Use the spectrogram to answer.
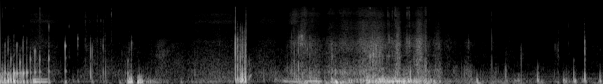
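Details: Ordinary stomach growling (borborygmi): low, bubbling gurgles and rumbles from the belly that come and go.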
